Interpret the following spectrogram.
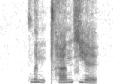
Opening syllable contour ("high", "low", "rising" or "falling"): falling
